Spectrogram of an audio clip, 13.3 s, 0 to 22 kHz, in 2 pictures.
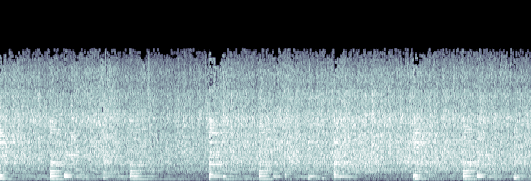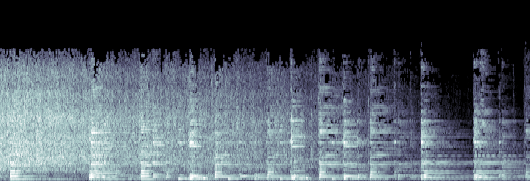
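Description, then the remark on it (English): A loud, dense downpour with hail roars steadily at 5:49 a.m., the hail clattering and ringing against hard surfaces. Near the end the roar drops away, leaving a few fading metallic tones. “and what a downpour. Hail, so loud.”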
